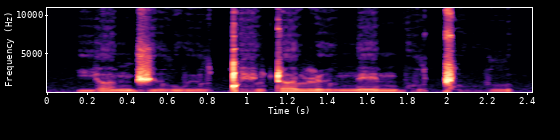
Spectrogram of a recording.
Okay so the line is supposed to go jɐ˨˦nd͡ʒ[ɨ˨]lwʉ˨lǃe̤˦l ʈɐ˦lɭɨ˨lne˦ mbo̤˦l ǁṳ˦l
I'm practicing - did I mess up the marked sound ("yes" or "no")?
no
